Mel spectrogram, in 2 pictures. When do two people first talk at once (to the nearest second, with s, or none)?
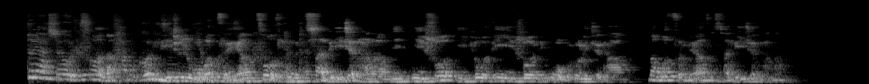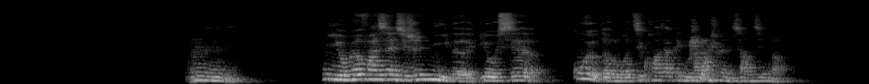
1 s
